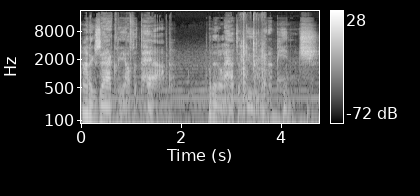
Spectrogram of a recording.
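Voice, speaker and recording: A man's voice: low voice, expressive, unhurried. A man role-playing a video game character, giving dry, sardonic commentary in formal wording. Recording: loud music behind the voice.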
